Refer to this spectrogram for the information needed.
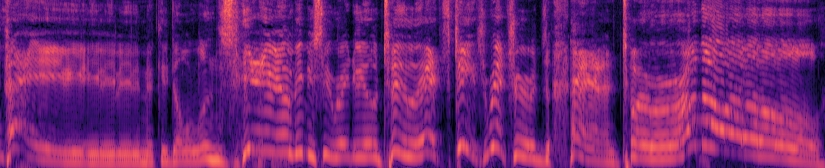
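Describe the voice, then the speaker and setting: A put-on character voice speaks at a very slow pace with fairly high pitch. Its pitch swings very wide. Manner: cheesy, annoying.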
